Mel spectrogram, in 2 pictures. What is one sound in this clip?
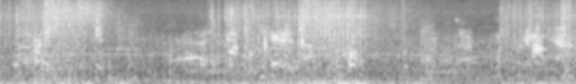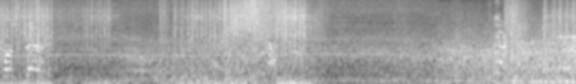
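A vehicle engine roars and revs.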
